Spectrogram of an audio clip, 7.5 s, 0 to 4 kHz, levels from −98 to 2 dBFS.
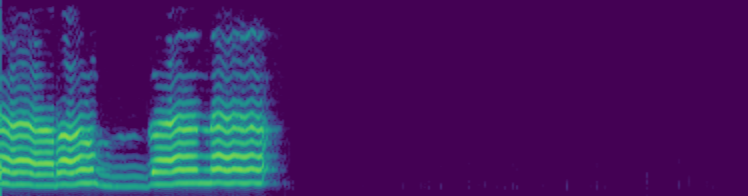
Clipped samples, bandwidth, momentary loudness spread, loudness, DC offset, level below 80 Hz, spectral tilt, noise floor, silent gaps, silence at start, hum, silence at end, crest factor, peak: under 0.1%; 3.6 kHz; 8 LU; -19 LUFS; under 0.1%; under -90 dBFS; -8 dB/octave; -39 dBFS; none; 0 s; none; 4.8 s; 16 dB; -6 dBFS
